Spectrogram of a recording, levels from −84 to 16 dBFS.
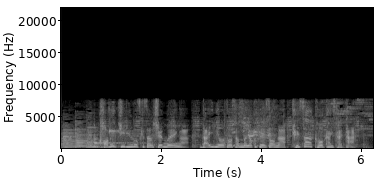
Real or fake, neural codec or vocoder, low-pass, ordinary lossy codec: real; none; none; none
